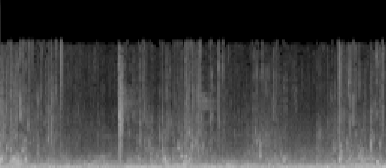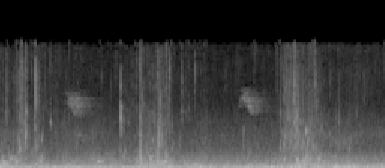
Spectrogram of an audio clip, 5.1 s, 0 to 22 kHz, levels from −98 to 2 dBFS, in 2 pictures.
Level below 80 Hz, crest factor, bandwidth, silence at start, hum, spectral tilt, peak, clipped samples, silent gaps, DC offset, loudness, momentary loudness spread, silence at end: -34 dBFS; 16 dB; 17 kHz; 0 s; none; -6 dB/octave; -14 dBFS; under 0.1%; none; under 0.1%; -31 LUFS; 3 LU; 0 s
